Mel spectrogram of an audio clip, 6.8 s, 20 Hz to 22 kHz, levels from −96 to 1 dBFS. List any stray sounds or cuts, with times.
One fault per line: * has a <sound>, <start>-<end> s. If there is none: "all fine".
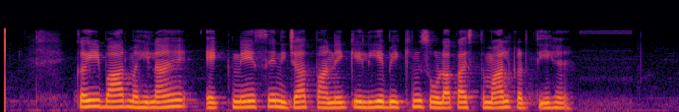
all fine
